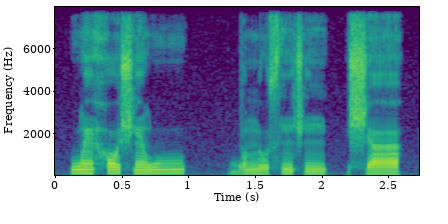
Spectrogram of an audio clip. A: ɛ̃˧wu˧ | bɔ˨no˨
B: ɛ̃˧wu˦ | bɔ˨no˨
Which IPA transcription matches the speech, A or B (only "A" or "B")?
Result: B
